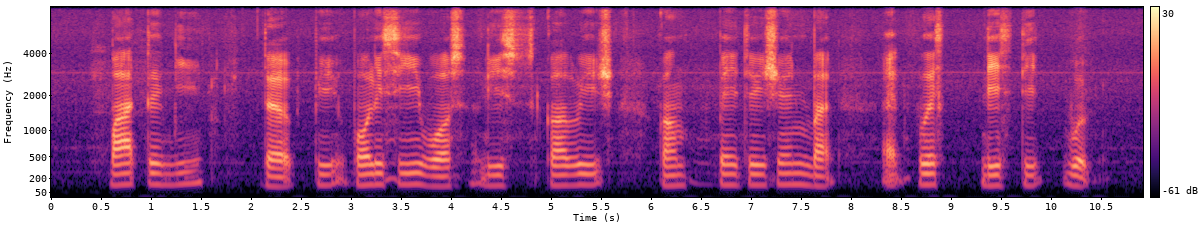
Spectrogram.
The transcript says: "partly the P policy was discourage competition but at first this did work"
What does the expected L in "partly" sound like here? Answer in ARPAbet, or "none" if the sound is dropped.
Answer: none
